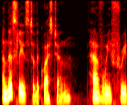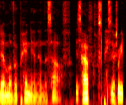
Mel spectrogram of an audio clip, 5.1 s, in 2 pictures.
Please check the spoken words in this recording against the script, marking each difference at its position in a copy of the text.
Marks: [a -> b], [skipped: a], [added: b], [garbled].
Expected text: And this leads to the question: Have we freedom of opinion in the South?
And this leads to the question: Have we freedom of opinion in the South? [garbled]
